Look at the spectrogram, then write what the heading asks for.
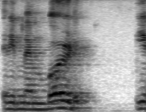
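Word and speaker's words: remembered: ये तुम्हें सिर्फ सुनाई देने के लिए मैं ड ड ऐसे प्रोनाउंस कर रही हूँ, otherwise we don't say आई रिमेंबर्ड यू, आई रिमेंबर्ड यू। तो that D becomes half silent, half you can listen it.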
